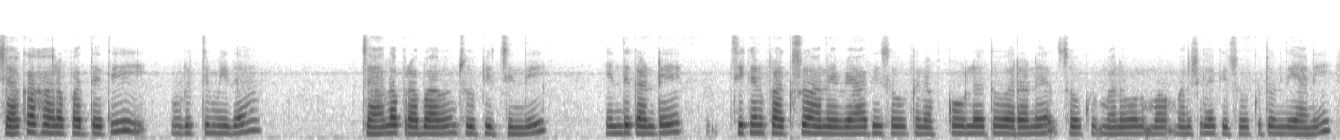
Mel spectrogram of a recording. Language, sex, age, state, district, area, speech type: Telugu, female, 30-45, Telangana, Peddapalli, urban, spontaneous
